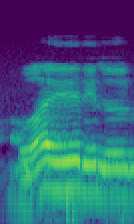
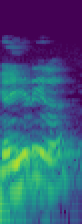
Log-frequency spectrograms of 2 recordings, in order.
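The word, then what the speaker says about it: غَيْرِ: Pirut huruf agenda, agin tuh dibacanya ga, bukan ga. Ghairil, bukan gairil.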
